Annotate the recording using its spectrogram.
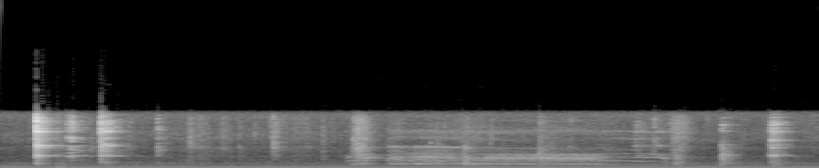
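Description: A rooster crowing once, a long call of about two seconds in the middle, sinking slightly in pitch at its end. Near the start, a glass pan lid clinks sharply twice against a frying pan, louder than the crow, with two lighter clinks near the end.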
